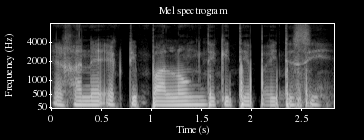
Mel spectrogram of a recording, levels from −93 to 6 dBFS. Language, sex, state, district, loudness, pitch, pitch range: Bengali, male, Assam, Hailakandi, -19 LUFS, 130 Hz, 130-135 Hz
